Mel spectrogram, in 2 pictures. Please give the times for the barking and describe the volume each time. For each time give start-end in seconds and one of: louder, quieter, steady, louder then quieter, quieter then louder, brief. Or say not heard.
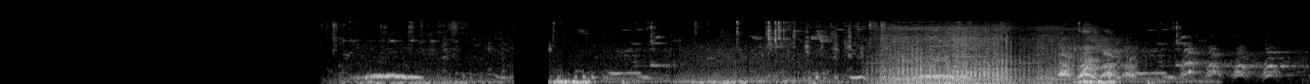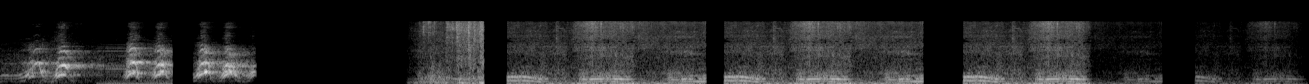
10.6-15.7 quieter then louder.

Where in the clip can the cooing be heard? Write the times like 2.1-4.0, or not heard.
3.3-12.2, 17.2-26.1.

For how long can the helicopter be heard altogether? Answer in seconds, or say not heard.
3 s.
